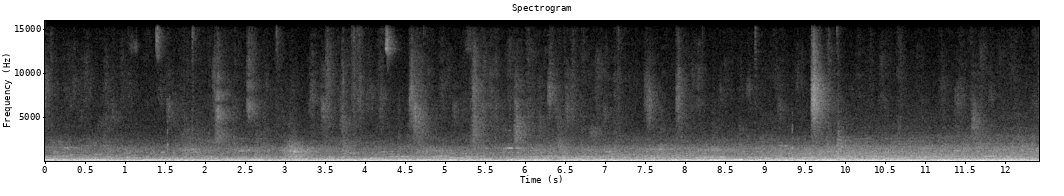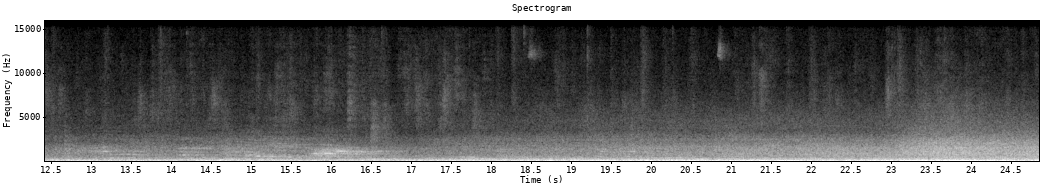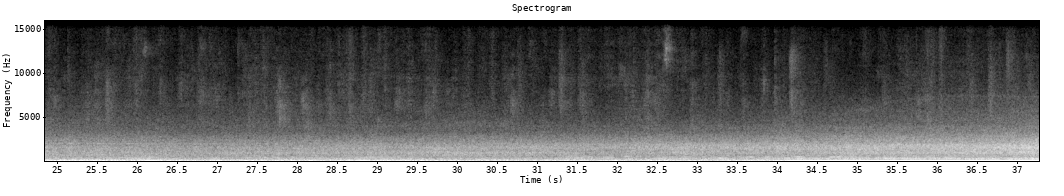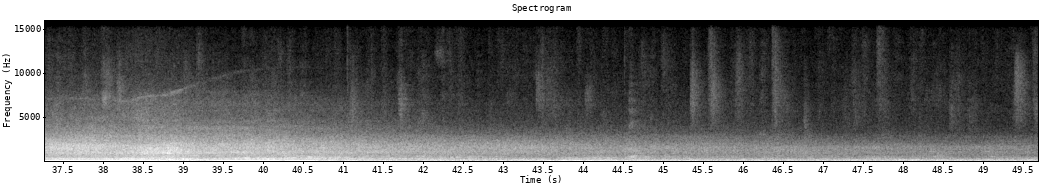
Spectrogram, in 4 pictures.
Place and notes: gospejna ulica, maribor - raindrops deep inside
Maribor, Slovenia, 20 August 2014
